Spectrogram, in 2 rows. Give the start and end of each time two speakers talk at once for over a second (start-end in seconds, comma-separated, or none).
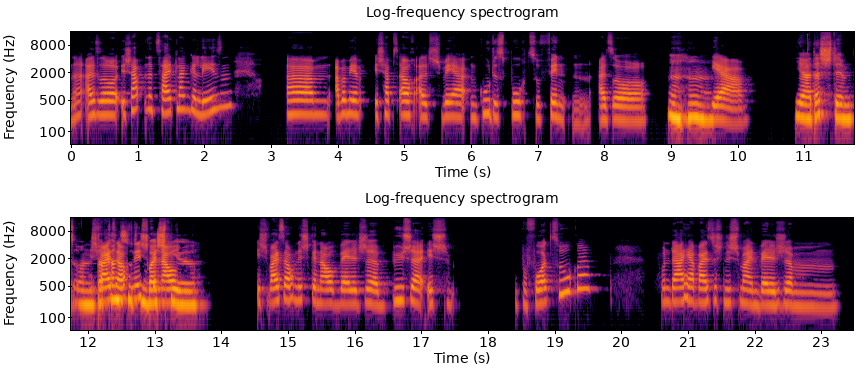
12.0-13.4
